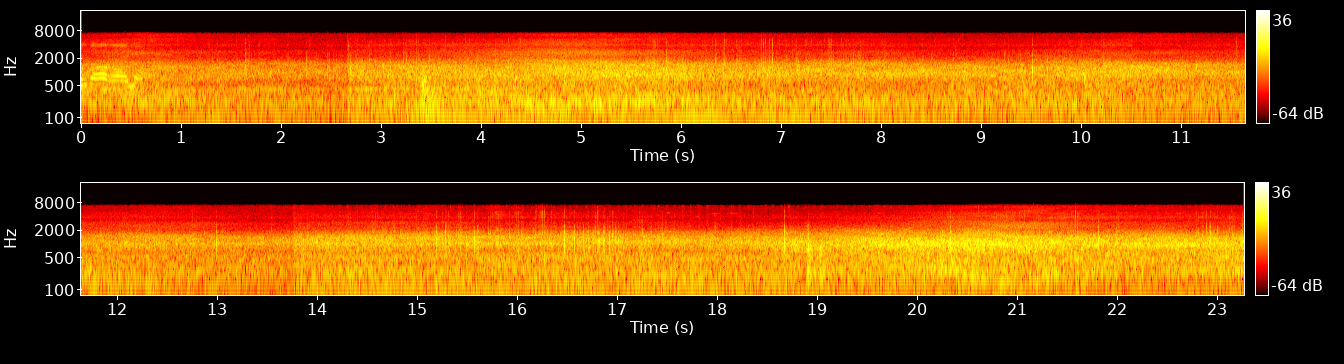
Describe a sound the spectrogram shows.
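Bicycle wheels tick as they are pushed along.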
